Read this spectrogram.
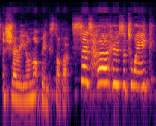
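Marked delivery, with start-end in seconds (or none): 1.5-3.1 high, drawn-out teasing protest; teasing retort. Real, not acted. Teasing Sherry for calling her small, high mock protest. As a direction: throw it back in a high slow voice.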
